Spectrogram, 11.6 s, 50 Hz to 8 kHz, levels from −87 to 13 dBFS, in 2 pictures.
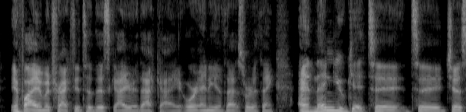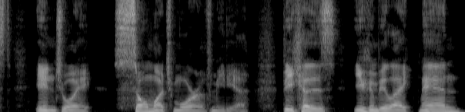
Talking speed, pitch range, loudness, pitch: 185 wpm, 105-125 Hz, -28 LUFS, 115 Hz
